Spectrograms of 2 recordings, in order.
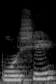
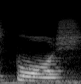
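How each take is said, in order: First: The R and final E are sounded. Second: The R and final E are silent. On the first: "in many countries this brand is pronounced as" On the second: "R and E needs to be silent"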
